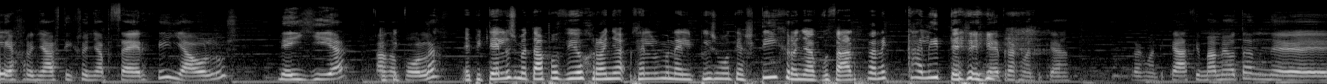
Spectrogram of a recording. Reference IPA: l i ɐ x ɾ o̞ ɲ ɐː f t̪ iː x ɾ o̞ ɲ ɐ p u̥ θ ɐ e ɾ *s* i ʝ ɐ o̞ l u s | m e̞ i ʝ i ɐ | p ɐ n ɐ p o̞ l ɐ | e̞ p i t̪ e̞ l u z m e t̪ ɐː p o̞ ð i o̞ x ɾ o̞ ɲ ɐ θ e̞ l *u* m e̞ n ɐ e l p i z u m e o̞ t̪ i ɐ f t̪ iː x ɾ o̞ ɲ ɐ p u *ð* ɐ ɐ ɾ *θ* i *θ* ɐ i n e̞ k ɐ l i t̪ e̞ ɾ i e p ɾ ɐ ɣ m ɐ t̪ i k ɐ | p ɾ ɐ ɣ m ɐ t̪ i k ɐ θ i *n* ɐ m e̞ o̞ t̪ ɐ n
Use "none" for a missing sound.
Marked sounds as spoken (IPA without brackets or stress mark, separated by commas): θ, u, θ, θ, θ, m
